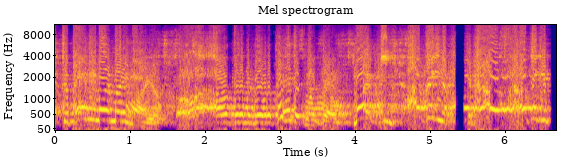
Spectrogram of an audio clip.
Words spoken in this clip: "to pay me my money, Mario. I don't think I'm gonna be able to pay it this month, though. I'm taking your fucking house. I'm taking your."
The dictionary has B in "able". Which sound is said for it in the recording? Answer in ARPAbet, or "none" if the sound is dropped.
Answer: none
